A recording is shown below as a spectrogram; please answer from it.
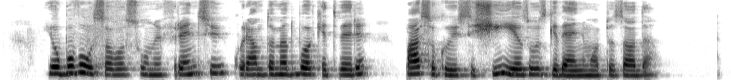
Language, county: Lithuanian, Vilnius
